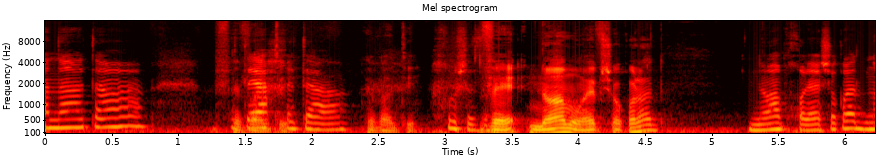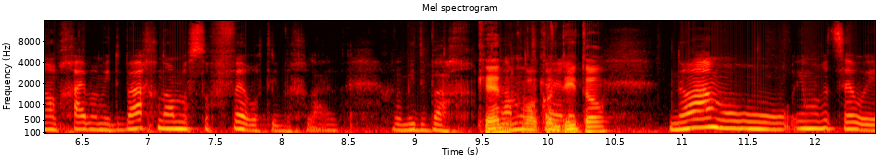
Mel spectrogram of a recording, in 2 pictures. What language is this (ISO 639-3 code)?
heb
